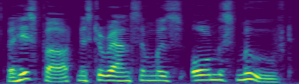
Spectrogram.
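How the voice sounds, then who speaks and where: A man reading a literary story as narrator in a measured, dry storytelling manner. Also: on the high side. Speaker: narrator, reader.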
